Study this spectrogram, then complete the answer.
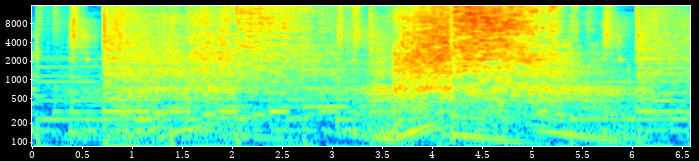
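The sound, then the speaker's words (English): A loud classic American car engine rumbles and revs up, its throaty roar swelling and rising in pitch midway before settling back into a steady growl amid outdoor street noise, at a gathering of fixed-up classic American cars. “Amazing display American classics here.”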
